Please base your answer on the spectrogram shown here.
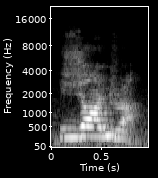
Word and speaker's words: genre: The next word is often mispronounced by people as Gina or Jenna, even genre. That is the incorrect pronunciation of this word. The correct pronunciation is genre.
